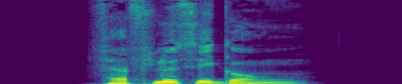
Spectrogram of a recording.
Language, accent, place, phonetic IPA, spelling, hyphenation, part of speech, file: German, Germany, Berlin, [fɛɐ̯ˈflʏsɪɡʊŋ], Verflüssigung, Ver‧flüs‧si‧gung, noun, De-Verflüssigung.ogg
- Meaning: liquefaction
